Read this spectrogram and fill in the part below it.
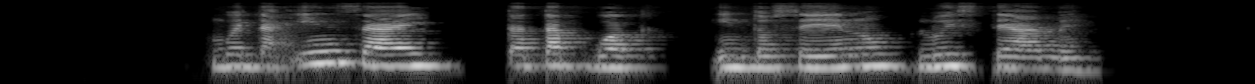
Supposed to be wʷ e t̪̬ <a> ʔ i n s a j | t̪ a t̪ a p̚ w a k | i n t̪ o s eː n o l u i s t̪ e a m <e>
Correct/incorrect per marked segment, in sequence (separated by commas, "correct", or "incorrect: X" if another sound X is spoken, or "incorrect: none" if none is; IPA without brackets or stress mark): correct, correct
